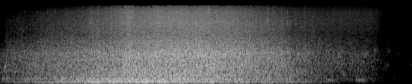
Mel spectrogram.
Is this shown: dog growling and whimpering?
no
